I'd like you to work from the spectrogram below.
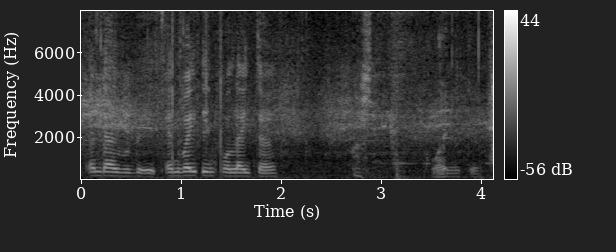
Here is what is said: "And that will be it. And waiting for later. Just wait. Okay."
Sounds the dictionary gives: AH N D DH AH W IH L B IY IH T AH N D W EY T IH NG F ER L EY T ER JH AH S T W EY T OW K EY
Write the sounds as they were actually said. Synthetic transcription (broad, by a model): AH N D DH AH W IH L B IY IH T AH N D W EY T IH NG F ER L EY T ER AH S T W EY OW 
